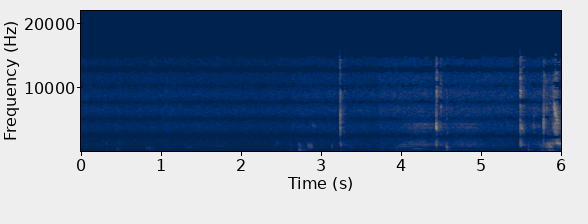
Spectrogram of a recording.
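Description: Faint sounds of a man drinking beer from a glass: mostly quiet room tone, then soft sips, swallows and small mouth clicks with a breath out.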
